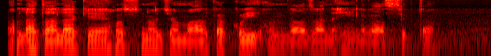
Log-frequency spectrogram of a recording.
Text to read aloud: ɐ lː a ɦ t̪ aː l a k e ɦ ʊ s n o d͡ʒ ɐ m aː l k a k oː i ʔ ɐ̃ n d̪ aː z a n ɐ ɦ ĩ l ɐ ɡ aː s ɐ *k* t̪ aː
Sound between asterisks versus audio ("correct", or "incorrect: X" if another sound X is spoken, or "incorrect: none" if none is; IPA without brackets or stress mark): correct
